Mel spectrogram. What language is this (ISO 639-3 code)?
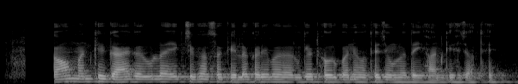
hne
